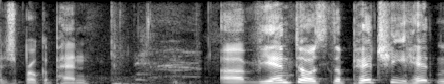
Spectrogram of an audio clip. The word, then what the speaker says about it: Vientos: post Major League hit am I saying Vientos Vientos yes it's it's a in Spanish it's a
